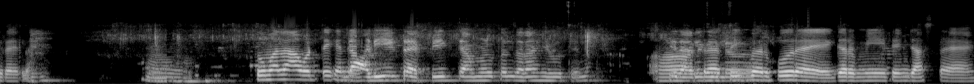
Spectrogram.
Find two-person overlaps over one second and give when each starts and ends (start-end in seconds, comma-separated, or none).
none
